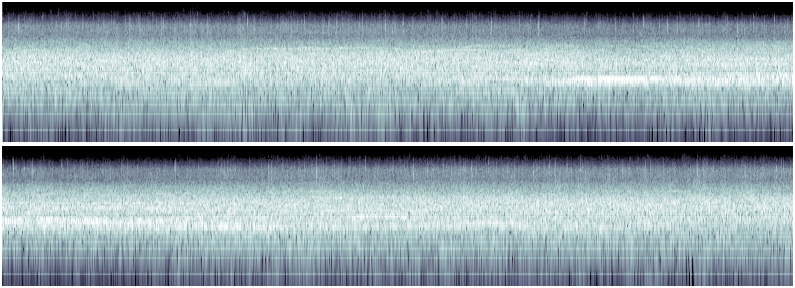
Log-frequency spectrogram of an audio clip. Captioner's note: applause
